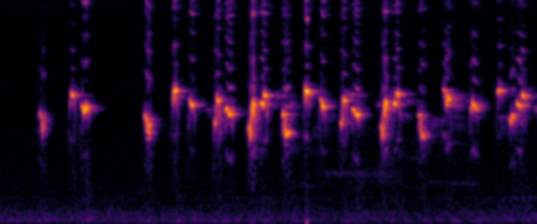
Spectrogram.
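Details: A sooty-headed bulbul gives a 'ropel' song, used to prompt other bulbuls to sing. It opens with spaced paired whistles, then delivers a quick run of liquid, bouncing notes with brief gaps between bursts.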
